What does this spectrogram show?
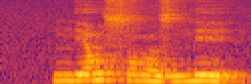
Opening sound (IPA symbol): ŋ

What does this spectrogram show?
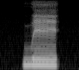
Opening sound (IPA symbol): w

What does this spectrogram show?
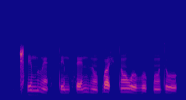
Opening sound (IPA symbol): ǁʰ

